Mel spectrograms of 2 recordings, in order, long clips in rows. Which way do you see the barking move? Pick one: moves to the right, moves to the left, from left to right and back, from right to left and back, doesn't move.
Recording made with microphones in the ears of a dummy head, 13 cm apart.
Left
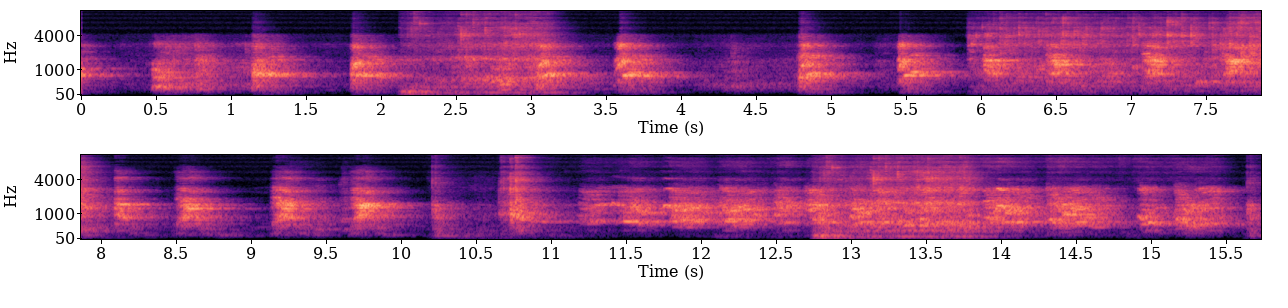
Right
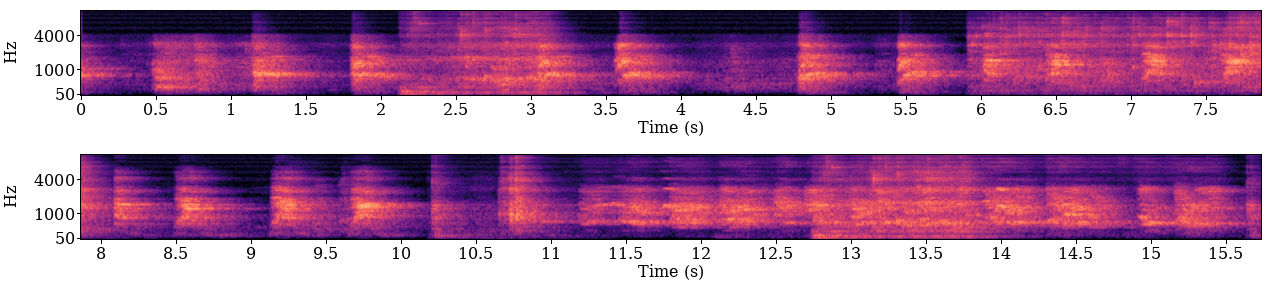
from left to right and back.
